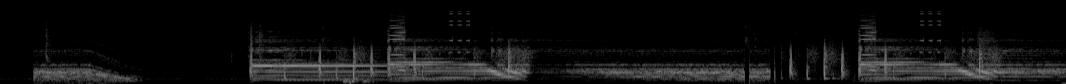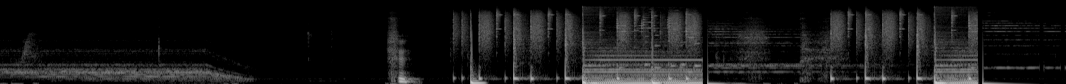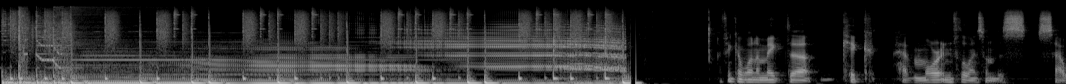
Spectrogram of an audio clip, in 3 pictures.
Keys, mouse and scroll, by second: 0.1 click, 0.2 space, 1.5 ctrl+scroll down 2, 2.1 ctrl+space, 2.3 ctrl+click, 3.6 ctrl+scroll up 1, 4.6 click, 7.3 space, 8.3 ctrl+scroll down 1, 13.6 g, 13.9 scroll down 2, 14.5 ctrl+space, 14.9 ctrl+click, 15.1 space, 17.6 space, 18.7 click, 18.9 space, 19.0-19.4 scroll down 1, 20.3 space, 21.3 space, 21.6 ctrl+scroll up 2, 22.3 ctrl+scroll down 2, 23.0-23.8 scroll down 2, 24.0-26.2 ctrl+scroll up 7, 27.5 space, 27.6 click, 28.0-28.5 scroll down 2, 28.9 scroll up 2, 30.1-30.4 scroll up 2, 31.0 click.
